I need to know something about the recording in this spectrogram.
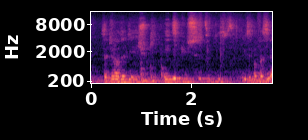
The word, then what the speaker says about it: Eutychus: Ça te demande de dire Eutychus. C'est pas facile à prononcer. Hein. Ou Eutychus, c'est plus simple aussi.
